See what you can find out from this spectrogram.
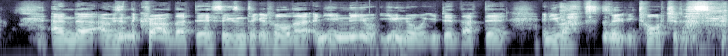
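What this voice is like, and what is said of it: Sunderland English accent. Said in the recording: “I'm from Sunderland, if you can tell by the accent.”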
